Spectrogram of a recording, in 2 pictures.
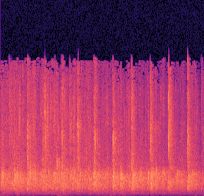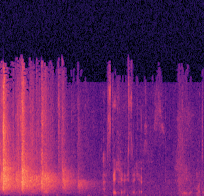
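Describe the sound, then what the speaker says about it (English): Audience applause at a conference talk on game launches, loud sustained clapping that tapers off into scattered claps, with voices speaking over it. "Let's give them a round of applause."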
